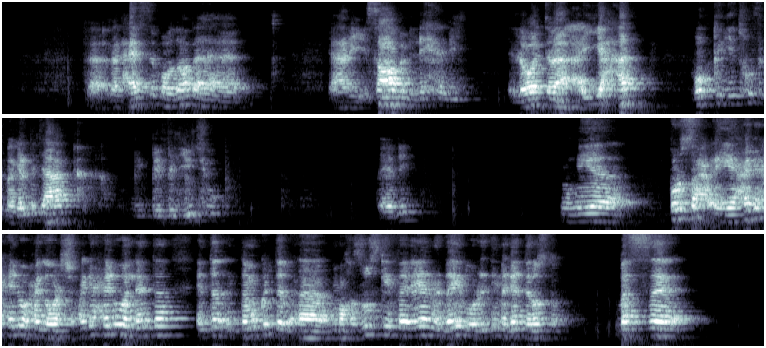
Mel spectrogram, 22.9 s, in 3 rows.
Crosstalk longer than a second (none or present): none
